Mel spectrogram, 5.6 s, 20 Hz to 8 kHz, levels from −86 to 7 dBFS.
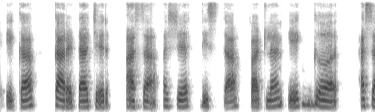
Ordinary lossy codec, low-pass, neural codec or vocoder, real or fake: none; 7.2 kHz; codec, 16 kHz in and 24 kHz out, 1 kbps, XY-Tokenizer; fake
